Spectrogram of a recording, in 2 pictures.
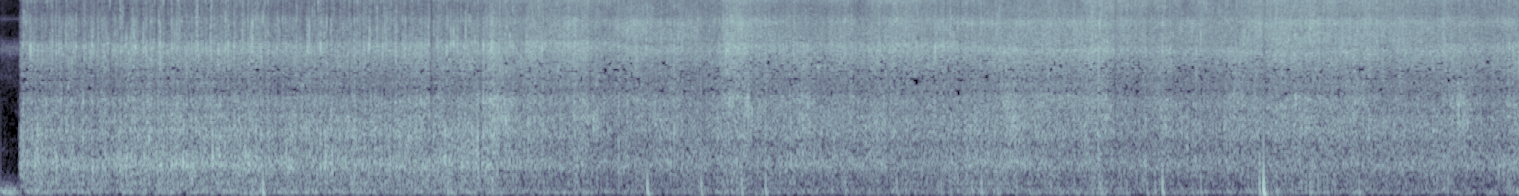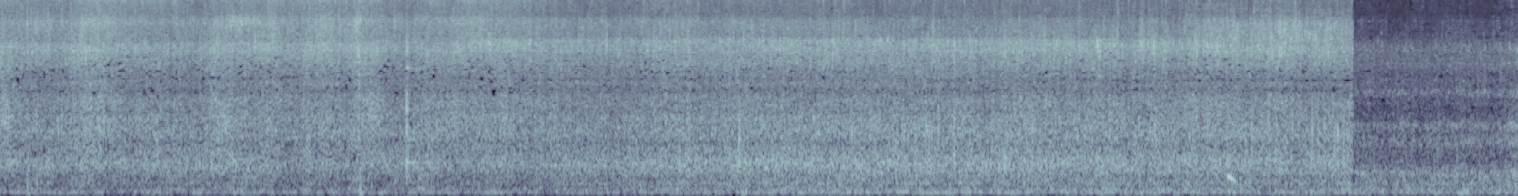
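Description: Dung beetles sizzling in hot oil in a steel wok while a spatula stirs them; a steady loud sizzle that cuts off suddenly near the end.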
